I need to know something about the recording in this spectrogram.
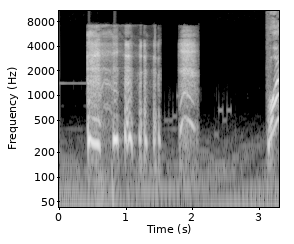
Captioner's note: laughs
